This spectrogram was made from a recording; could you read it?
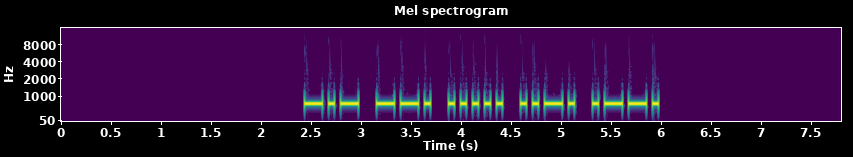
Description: Morse code, heard as a keyed tone, about 21 wpm, 700 Hz. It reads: KG5FP
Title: USA Call Signs - 5 Characters - Repeated 3x - 20wpm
